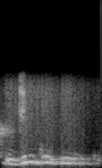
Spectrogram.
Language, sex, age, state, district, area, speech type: Hindi, female, 30-45, Bihar, Samastipur, rural, conversation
